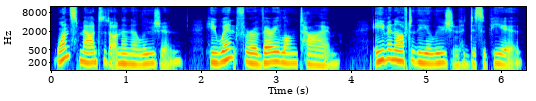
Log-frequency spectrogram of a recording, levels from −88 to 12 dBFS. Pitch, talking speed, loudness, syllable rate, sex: 200 Hz, 170 wpm, -18 LUFS, 5.1 syllables/s, female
